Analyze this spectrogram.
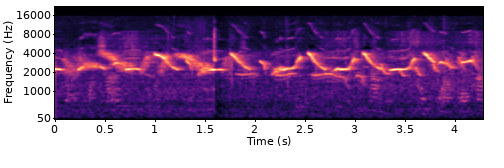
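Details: Caged Chinese hwamei with white wings and tail singing high, strong whistled phrases that swoop down and up, repeated in quick succession, rich and ringing with little background.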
